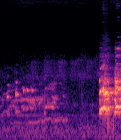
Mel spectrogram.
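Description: A flock of chickens clucking, a string of short clucks bunched in the first second and a half.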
